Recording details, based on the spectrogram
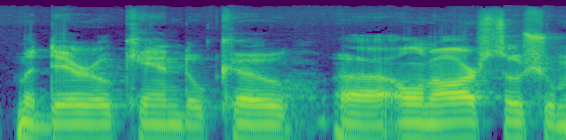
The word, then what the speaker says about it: Modero: Modero. – So if you're listening to this, you want to support a small family-owned Christian business and get amazing fragrances out of candles, Modero.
